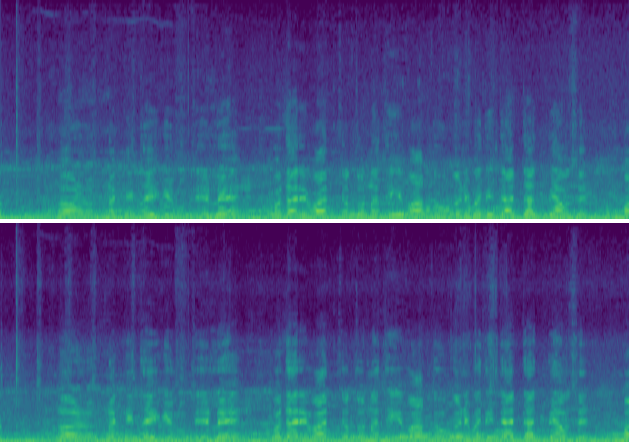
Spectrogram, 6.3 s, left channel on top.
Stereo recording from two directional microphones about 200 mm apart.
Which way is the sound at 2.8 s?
20° left (ahead or behind).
